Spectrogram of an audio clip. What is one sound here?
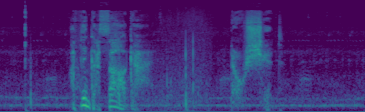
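A man whispers urgently nearby.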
